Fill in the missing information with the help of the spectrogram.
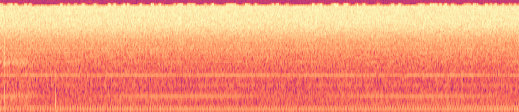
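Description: A low, steady electrical hum over hiss, with no race call, and one faint click about half a second in.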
